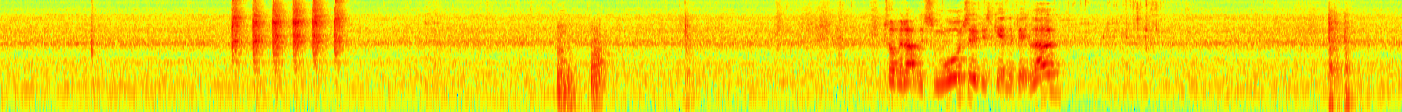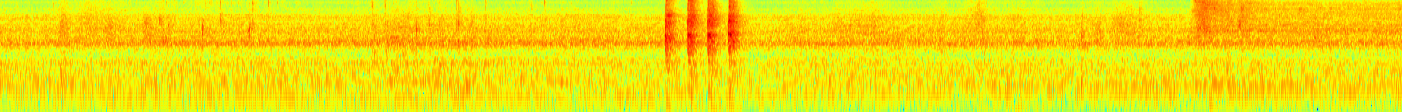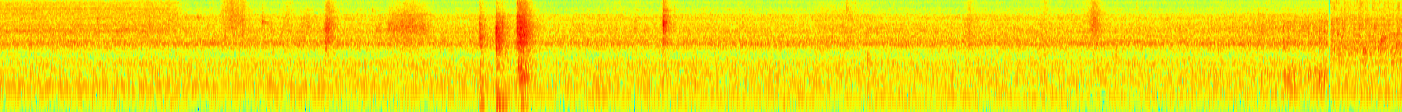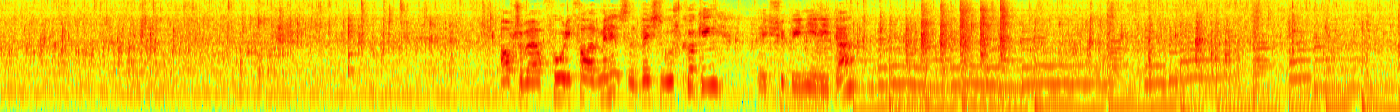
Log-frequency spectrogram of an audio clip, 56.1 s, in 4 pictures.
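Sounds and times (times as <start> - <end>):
kitchen hum: 0.0 - 32.4, 40.1 - 56.0
stew simmering: 41.3 - 47.2, 48.7 - 56.0
sharp clattering knocks: 50.8 - 52.5.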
